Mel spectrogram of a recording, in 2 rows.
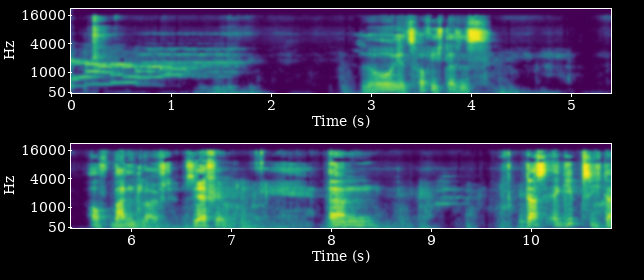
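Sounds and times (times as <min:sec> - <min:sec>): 
phone short melodic electronic ringtone: 0:00.0 - 0:01.7
speech: 0:02.9 - 0:04.3, 0:05.6 - 0:08.6, 0:09.9 - 0:10.8.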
